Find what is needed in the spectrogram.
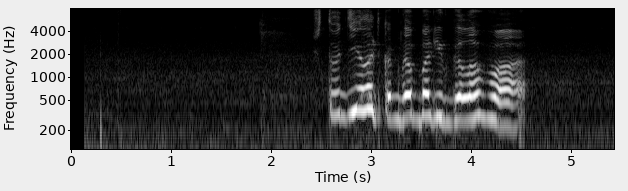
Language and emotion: Russian, sad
